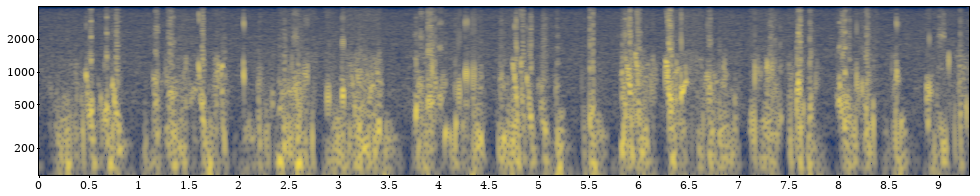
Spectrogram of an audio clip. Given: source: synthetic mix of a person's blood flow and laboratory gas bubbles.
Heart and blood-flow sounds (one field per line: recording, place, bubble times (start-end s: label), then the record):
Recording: Doppler ultrasound of blood flow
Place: precordium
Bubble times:
0.09-0.88 s: bubbles
1.04-1.91 s: bubbles
2.01-2.09 s: bubbles
2.17-2.78 s: bubbles
2.85-3.45 s: bubbles
3.74-4.47 s: bubbles
4.58-5.22 s: bubbles
5.42-5.61 s: bubbles
5.79-6.19 s: bubbles
6.23-7.02 s: bubbles
7.09-7.44 s: bubbles
7.47-7.81 s: bubbles
7.95-8.39 s: bubbles
8.51-8.65 s: bubbles
8.85-9.31 s: bubbles
From the record:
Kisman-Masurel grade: 343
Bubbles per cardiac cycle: rolling drumbeat, 9 or more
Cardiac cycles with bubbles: 100%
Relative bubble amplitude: loud (0.450 to 0.775)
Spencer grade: 3 (all of the cardiac periods contain showers or single bubble signals, but not dominating or overriding the cardiac motion signals)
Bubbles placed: anywhere in the cardiac cycle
